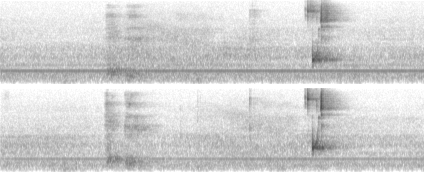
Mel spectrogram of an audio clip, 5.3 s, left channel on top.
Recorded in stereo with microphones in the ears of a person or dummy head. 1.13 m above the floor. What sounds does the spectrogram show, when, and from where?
1.3 s throat clearing: 50° right (ahead or behind), 3.5 m
3.8 s dripping: 25° right (ahead or behind), 1.2 m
